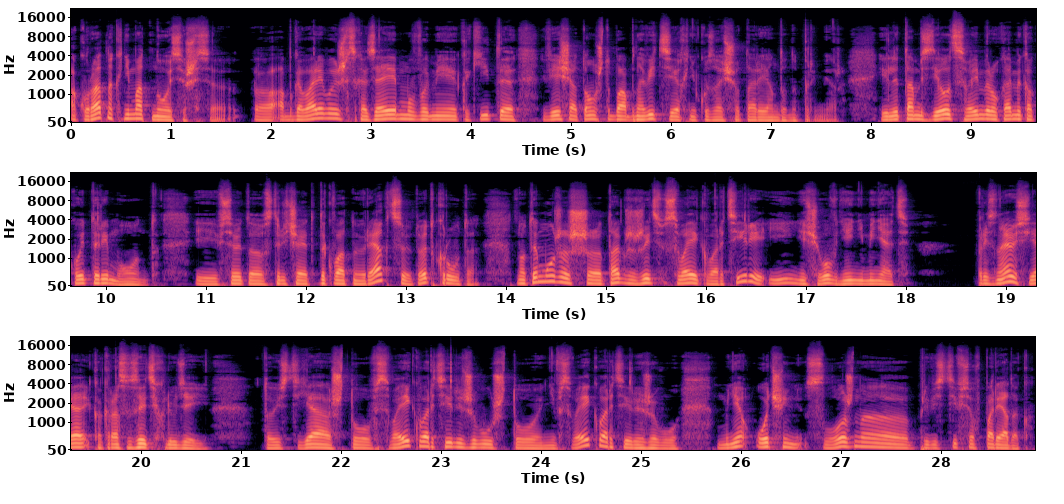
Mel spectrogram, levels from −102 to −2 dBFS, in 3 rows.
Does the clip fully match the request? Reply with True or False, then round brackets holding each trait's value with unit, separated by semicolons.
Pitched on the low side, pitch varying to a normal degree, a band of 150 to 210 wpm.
True (120 Hz; 3.8 semitones; 160 wpm)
